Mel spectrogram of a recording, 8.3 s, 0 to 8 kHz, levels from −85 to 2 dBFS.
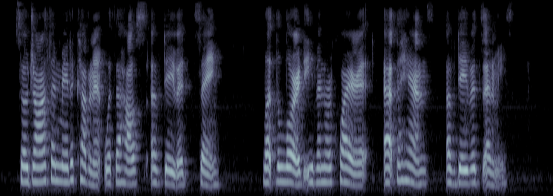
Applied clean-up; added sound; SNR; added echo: none; none; none; none.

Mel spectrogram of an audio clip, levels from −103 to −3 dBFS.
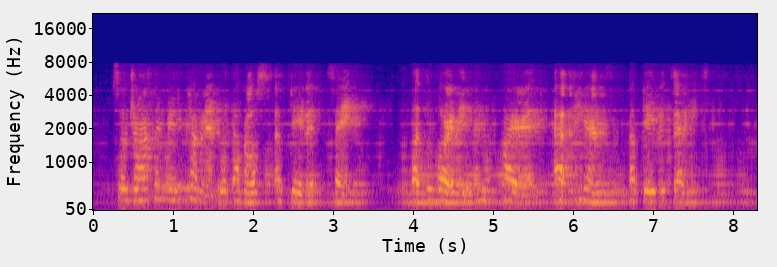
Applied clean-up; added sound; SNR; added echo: neural separator model SepFormer DNS4.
